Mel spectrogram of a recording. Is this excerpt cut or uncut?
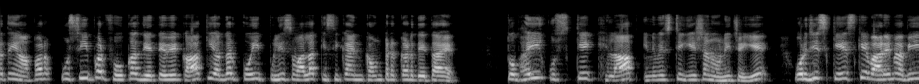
cut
